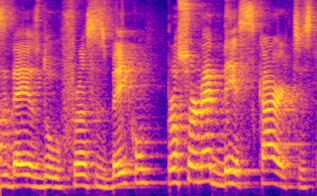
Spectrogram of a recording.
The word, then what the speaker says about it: Descartes: do francis bacon transformed descartes não é de kart tá provavelmente na aula do pv do paulo vitor a pronúncia dele vai ser muito mais aceitável que a minha tá mas é de kart redecard o de kart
